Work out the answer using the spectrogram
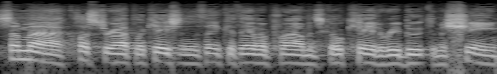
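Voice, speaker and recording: The voice has a bright, sharp tone and fairly even intonation, moving at a very fast pace. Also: man. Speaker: tech conference speaker. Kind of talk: lightning talk presentation.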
